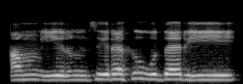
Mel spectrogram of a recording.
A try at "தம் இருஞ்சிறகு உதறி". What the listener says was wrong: அம் இல்ல தம் தம் இருஞ்சிறகு உதறி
